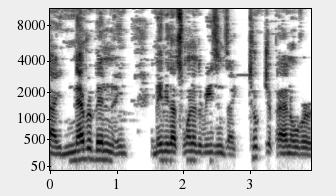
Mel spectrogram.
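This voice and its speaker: A man speaks at a medium pitch with noticeable background noise behind him. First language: French. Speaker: retired pro wrestler. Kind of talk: interview.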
